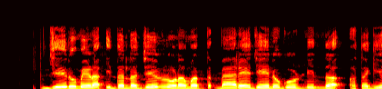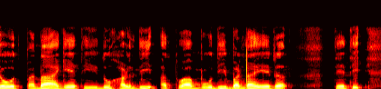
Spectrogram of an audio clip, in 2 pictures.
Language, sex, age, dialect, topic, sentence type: Kannada, male, 18-24, Dharwad Kannada, agriculture, statement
